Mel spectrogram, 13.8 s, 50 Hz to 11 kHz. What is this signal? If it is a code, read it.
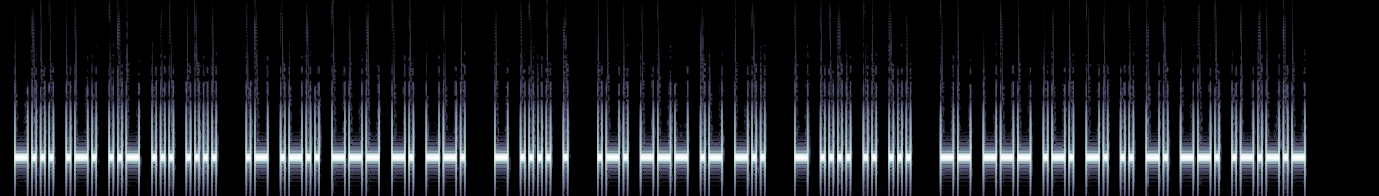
Morse code, heard as a keyed tone, about 28 wpm, 700 Hz. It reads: BRUSH ALONG THE ROAD THIS MORNING.
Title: Sentences from Top 1100 Words 28wpm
